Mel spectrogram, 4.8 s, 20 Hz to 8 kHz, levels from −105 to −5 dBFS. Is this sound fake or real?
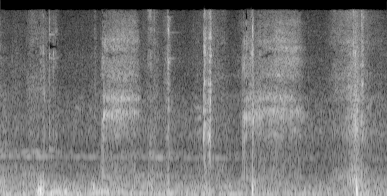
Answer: real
